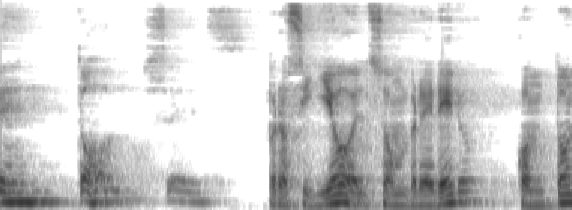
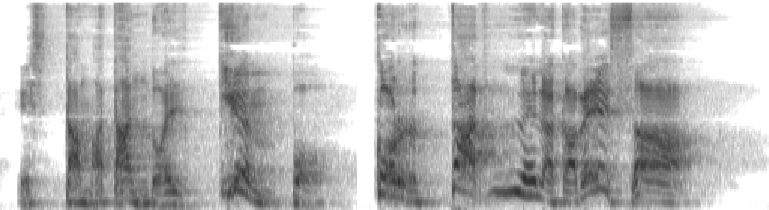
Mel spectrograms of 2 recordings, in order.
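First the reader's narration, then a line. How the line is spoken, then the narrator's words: Queen bellowing. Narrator (Spanish): vociferó la reina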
